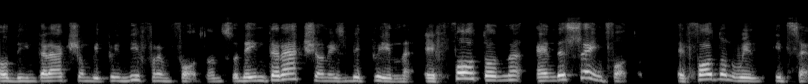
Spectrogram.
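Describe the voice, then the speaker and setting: The recording has a dry, close sound with no echo. A man speaks in a high pitch. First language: not English. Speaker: physicist lecturer. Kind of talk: lecture. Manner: halting, many filler uh sounds.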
